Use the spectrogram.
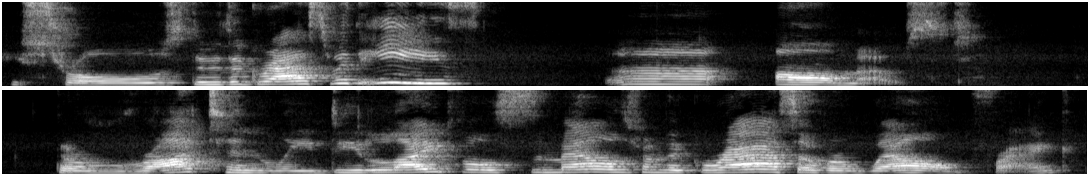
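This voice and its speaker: A woman reading a picture book aloud to children in an expressive way, speaking to her young listeners directly. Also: fairly high pitch, slow pace. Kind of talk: animated children's story read-aloud. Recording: roomy echo.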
